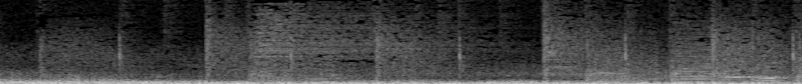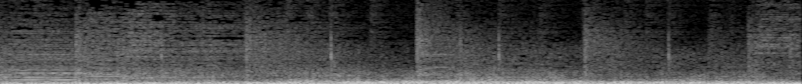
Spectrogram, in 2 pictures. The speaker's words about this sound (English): Flame shot out the exhaust in an explosion of noise, and the hornet screamed down the runway. The pilot pulled back on the stick and climbed so steeply, it looked like he was riding a ball of fire.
